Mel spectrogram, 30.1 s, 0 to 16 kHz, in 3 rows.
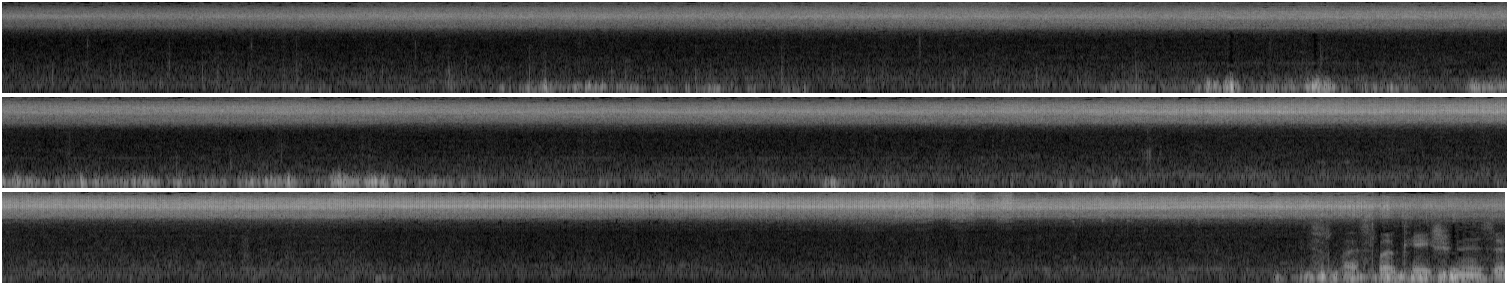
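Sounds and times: cicadas buzzing: 0:00.0 - 0:30.0.

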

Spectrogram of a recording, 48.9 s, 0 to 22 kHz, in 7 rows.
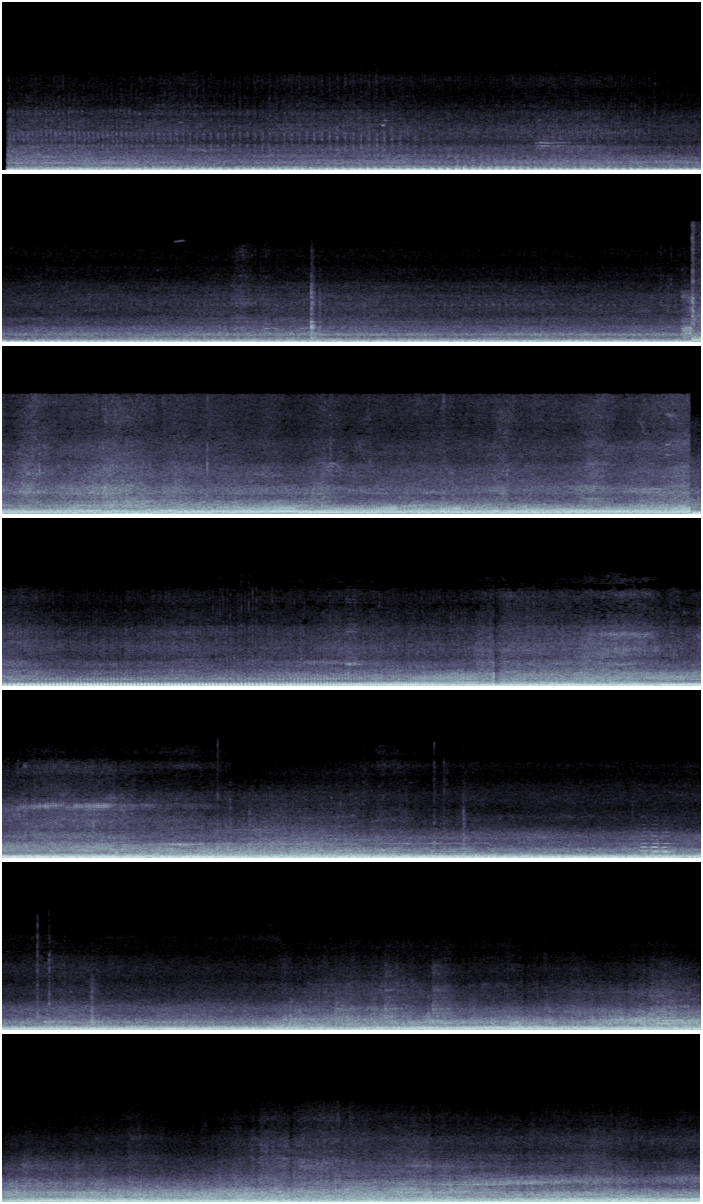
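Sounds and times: motorbike engines revving: 0:13.7 - 0:48.9.

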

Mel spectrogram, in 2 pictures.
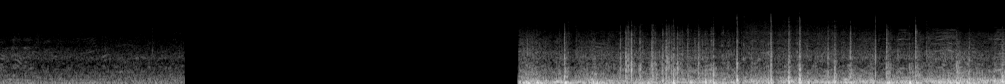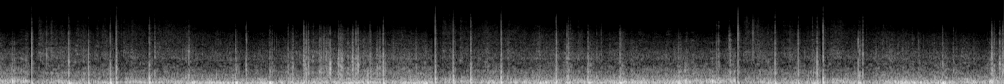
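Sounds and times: fireworks bangs and crackles: 0:05.2 - 0:20.0
low booming: 0:05.2 - 0:20.0.

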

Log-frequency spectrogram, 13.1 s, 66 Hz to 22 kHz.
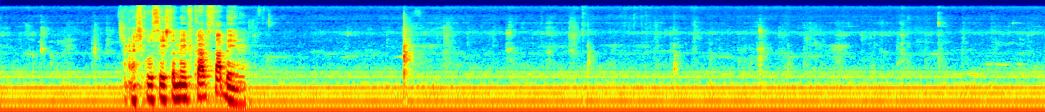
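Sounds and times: steady low hum: 0:00.0 - 0:13.0
chewing clicks: 0:05.5 - 0:12.9.

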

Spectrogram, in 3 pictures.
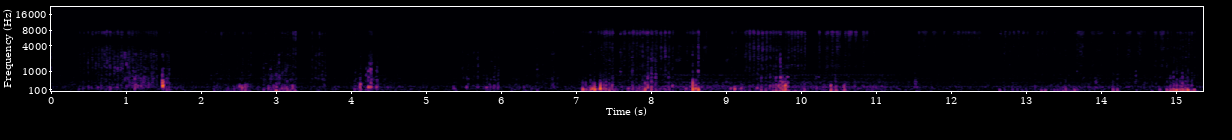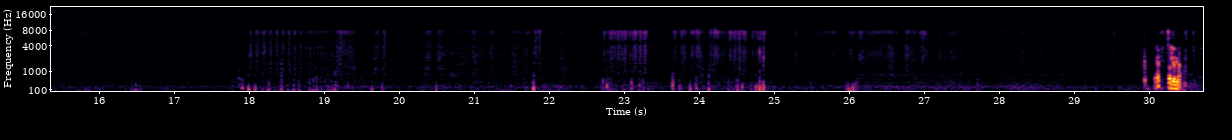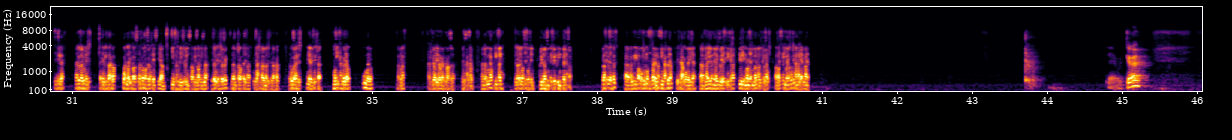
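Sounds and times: paintbrush scratching rough surface: 0:30.1 - 0:40.8.

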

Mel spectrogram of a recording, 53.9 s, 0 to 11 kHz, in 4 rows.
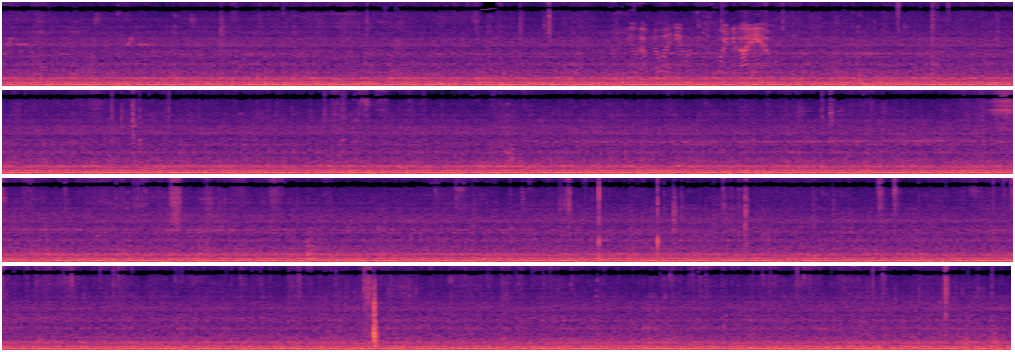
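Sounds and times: train wheels rumbling on rail: 0:00.0 - 0:53.9.

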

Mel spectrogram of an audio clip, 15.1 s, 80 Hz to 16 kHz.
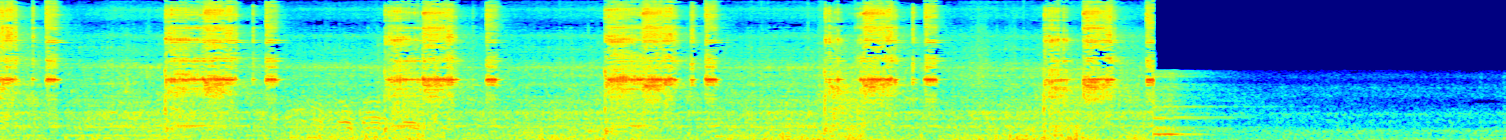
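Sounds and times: grinding wheel rasping on saw teeth: 0:00.0 - 0:07.4, 0:08.0 - 0:09.6, 0:10.4 - 0:11.6
machine running noise: 0:00.0 - 0:11.6.

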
